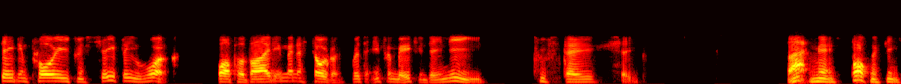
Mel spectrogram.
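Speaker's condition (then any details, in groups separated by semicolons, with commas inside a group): Deafness, born deaf, cochlear implant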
